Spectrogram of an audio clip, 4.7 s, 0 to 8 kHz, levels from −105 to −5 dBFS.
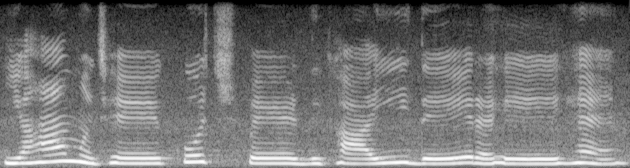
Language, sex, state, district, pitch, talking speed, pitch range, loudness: Hindi, female, Madhya Pradesh, Katni, 245 Hz, 100 wpm, 230-270 Hz, -11 LUFS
